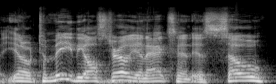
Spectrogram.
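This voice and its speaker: A man's voice: fairly high pitch, normal speed. A man chatting casually as an interview host, telling stories in a folksy, self-deprecating way. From United States South. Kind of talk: casual chat, storytelling.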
